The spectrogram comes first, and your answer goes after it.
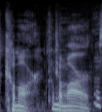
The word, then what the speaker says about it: Kumar: let you know that the correct pronunciation of his first name is Kamar Kamar Kamar that sounds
